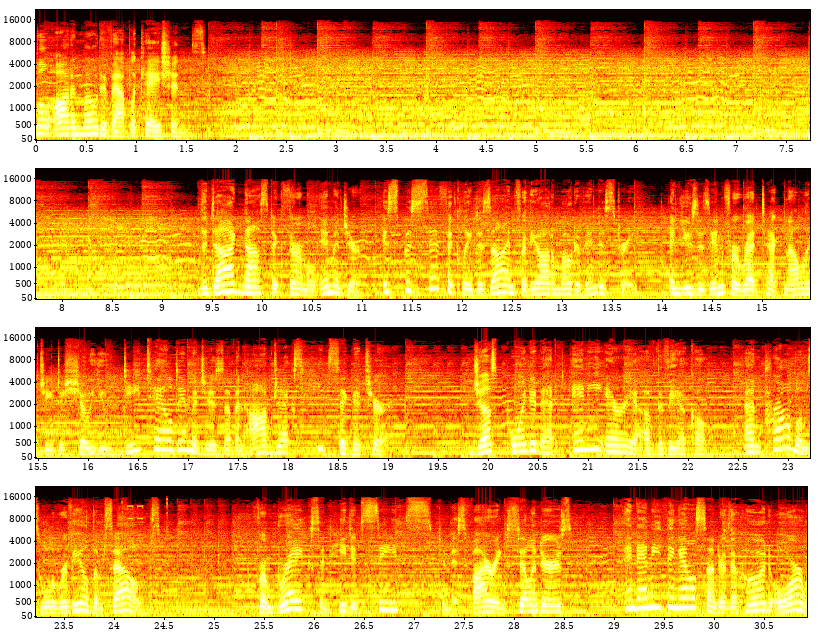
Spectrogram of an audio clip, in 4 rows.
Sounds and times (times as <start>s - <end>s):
Speech: 0.0s - 1.7s, 9.4s - 19.1s, 19.8s - 24.5s, 25.4s - 30.9s
Music: 0.0s - 30.9s.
